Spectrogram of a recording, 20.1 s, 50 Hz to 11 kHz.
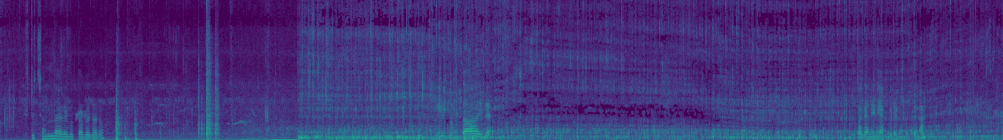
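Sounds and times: water running into bucket: 6.0 - 20.0.

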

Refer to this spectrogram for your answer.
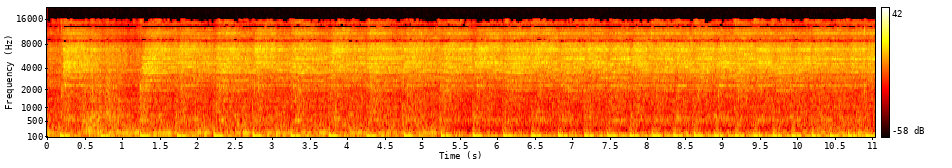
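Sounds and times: bass drum beating: 0.0 - 11.0
live band music: 0.0 - 11.0.

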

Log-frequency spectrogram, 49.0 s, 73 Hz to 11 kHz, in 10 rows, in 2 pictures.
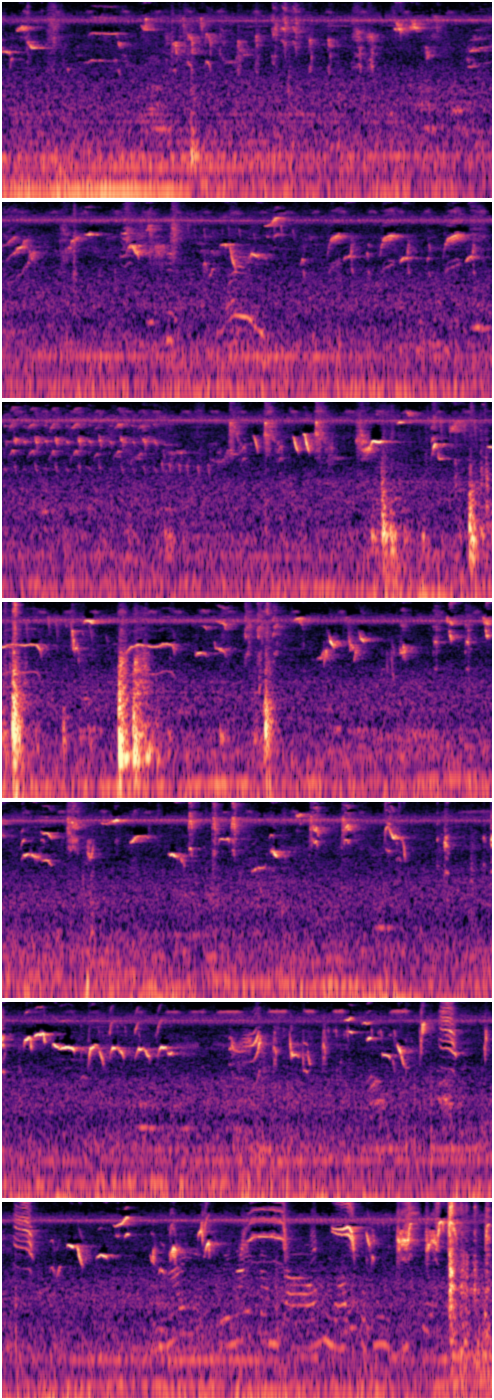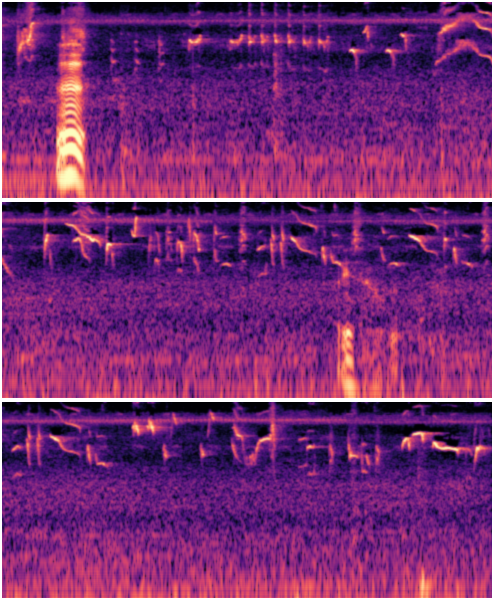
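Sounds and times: small birds chirping: 0.0 - 49.0.

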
